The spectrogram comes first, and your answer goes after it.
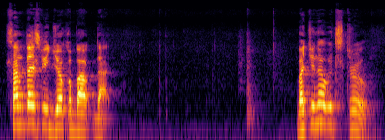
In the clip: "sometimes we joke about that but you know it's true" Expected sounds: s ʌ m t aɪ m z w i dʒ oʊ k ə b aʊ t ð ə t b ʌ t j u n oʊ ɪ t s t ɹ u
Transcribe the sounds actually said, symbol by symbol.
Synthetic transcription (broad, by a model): s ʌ m t aɪ m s w i dʒ oʊ k ə b aʊ t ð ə t b ʌ t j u n oʊ ɪ t s t ɹ u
